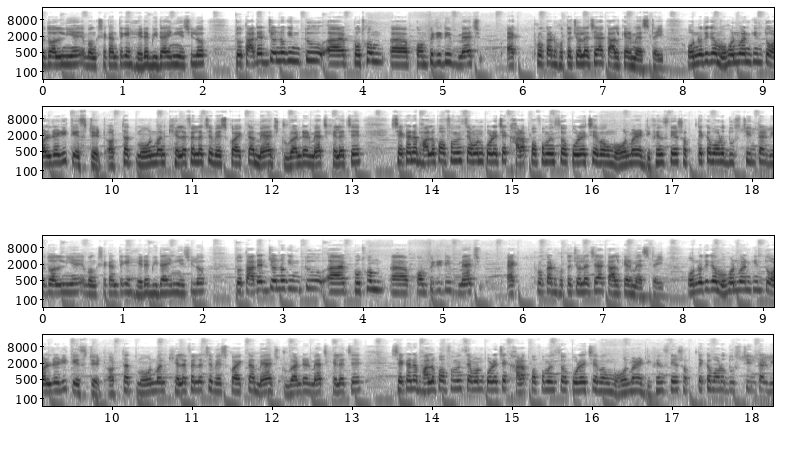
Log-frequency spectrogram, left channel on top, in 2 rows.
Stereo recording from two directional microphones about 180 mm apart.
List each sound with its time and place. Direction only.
0.0 s speech: 40° left (ahead or behind)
